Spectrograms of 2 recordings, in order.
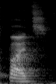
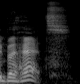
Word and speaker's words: Bheits: Um, it's bites. Um, I said however you want to pronounce it. So if I want to say beheads, I'm gonna say bites is the way that you would want to pronounce it. What if I want to say beets? Then you'd be wrong and you shouldn't do that.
